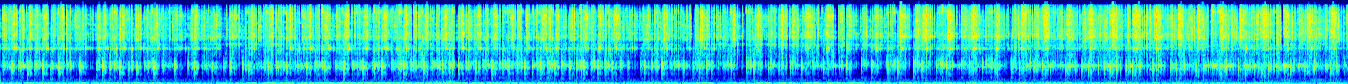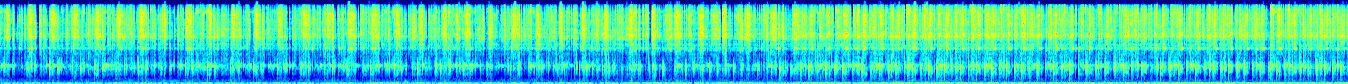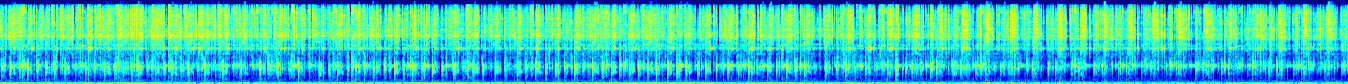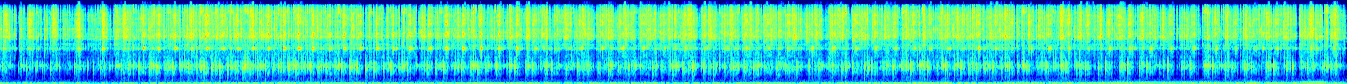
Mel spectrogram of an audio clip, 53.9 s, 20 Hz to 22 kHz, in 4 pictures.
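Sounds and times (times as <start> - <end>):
baby rattle shaken: 39.6 - 53.9.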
